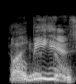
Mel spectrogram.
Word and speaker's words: Behance: There is a website called, I don't even know whether I pronounced this correctly, Behance. Behance, yes.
